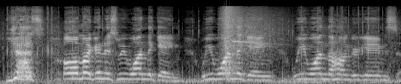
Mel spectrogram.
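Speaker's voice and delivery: high shrieking victory yell; shrieking jackpot winner. Real, not acted. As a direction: scream it like you just won everything. Wins the match, screams.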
